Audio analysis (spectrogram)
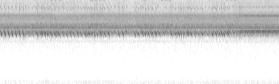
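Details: Bell crickets singing in autumn, recorded in Sanuki, Chiba, Japan: a steady, shimmering high ringing made of rapid pulses from several insects at once, over a soft low rumble of background noise.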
